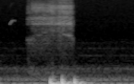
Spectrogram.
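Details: Wild barn owl nestling in a nest box beside a sibling swallowing a rat; a single short breathy hiss, under half a second, overlaid by three loud low thumps of movement.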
